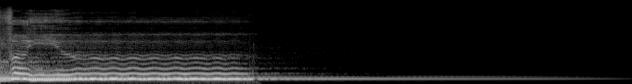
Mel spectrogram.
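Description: The song's ending: a final sung note held with vibrato over guitar, cut off about two and a half seconds in. The last guitar chord is left ringing and dies away to silence.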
